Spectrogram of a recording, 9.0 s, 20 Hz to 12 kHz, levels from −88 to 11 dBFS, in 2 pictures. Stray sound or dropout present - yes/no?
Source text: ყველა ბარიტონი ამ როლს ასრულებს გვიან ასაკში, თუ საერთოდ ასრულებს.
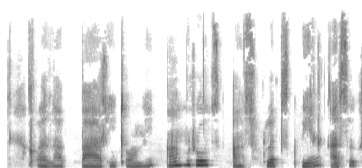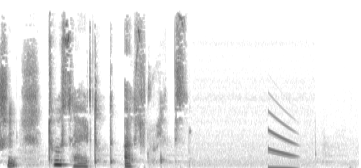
yes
